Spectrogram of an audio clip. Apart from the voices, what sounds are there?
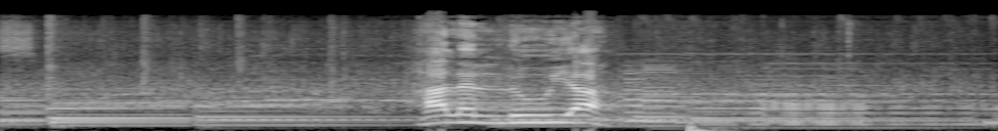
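audience clapping hands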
